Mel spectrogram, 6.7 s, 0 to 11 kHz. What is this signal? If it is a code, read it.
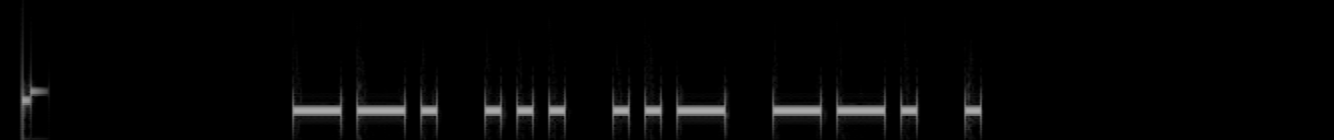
Morse code, heard as a keyed tone, about 15 wpm, 700 Hz. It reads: GSUGE
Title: Code Groups - 5 Letters - 15wpm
